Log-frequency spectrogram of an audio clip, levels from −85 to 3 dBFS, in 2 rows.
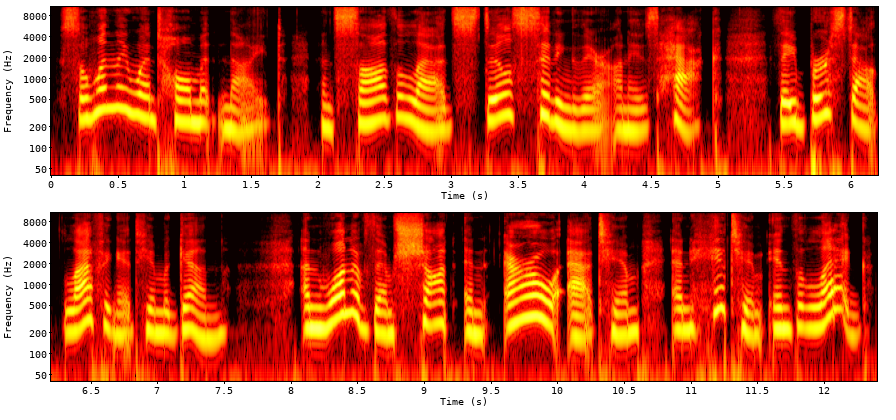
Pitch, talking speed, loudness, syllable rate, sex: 240 Hz, 190 wpm, -20 LUFS, 4.3 syllables/s, female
